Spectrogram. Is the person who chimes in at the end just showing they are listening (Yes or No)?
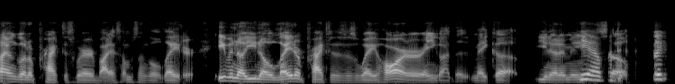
No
